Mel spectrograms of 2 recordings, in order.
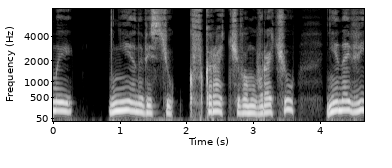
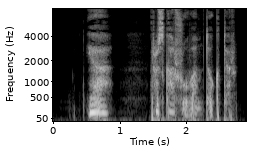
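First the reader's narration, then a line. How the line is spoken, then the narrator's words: Whispered. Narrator (Russian): прошептал он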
